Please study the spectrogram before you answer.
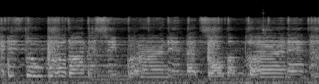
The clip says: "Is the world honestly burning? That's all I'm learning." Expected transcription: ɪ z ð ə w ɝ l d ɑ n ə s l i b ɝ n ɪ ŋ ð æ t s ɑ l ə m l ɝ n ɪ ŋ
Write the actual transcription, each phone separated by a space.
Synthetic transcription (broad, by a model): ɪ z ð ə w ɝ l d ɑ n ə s i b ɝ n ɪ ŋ ð æ t s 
